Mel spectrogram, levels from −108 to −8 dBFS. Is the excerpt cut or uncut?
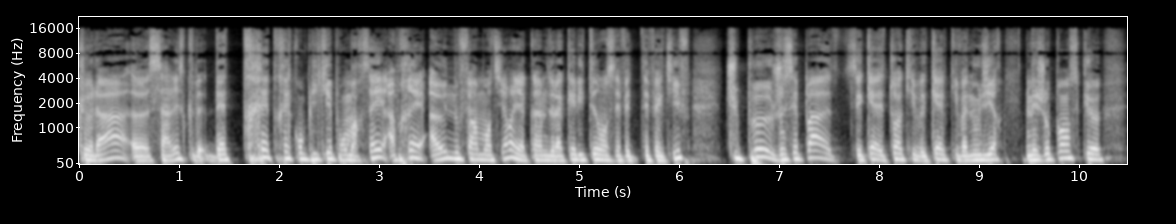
uncut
